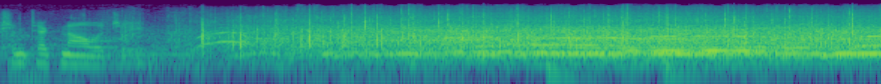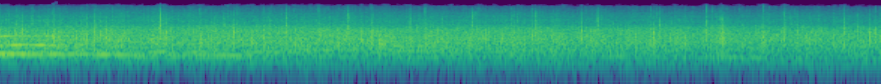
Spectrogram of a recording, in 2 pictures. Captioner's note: applause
